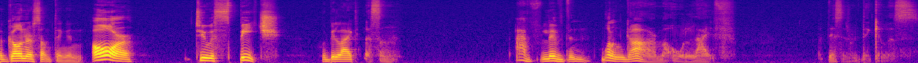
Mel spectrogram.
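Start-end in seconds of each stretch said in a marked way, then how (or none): 4.8-12.3 very quiet, low, hushed gangster murmur. Imagine the speech of a man whose voice doesn't suit him, sounding like he's in the mafia. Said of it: "he sounds like he's in the mafia".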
